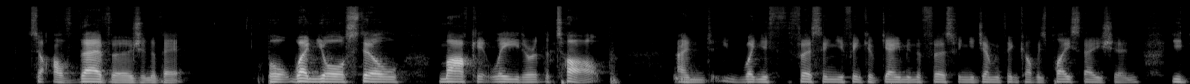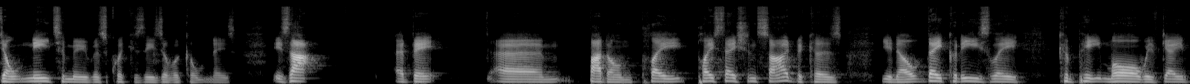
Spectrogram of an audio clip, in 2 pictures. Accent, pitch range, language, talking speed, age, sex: British, 115-135 Hz, English, 160 wpm, 30-49, male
